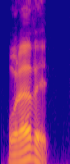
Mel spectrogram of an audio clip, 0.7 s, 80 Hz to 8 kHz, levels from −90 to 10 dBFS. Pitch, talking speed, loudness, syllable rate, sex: 115 Hz, 255 wpm, -14 LUFS, 7.7 syllables/s, male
